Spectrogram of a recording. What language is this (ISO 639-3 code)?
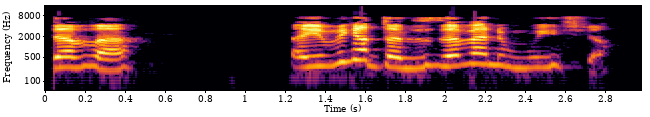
swa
